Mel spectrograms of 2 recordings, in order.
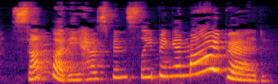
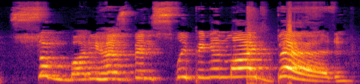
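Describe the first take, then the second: First: It is said in a quiet, gentle voice. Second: It is said in a deep, growly voice.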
